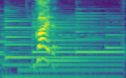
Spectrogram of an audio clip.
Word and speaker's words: goiter: goiter, C'est ça, goitre. goiter, Hein? goiter, Toi aussi, prononce bien quand même.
